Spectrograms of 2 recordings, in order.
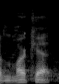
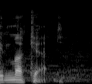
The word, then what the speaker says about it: Maquette: Yeah, Marquette. It's the most mispronounced thing. I would say that people say Marquette more than they say Maquette.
